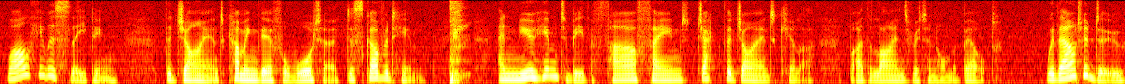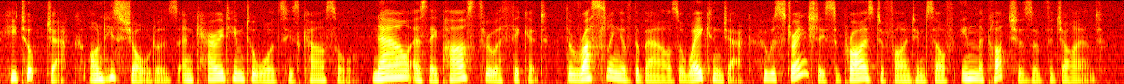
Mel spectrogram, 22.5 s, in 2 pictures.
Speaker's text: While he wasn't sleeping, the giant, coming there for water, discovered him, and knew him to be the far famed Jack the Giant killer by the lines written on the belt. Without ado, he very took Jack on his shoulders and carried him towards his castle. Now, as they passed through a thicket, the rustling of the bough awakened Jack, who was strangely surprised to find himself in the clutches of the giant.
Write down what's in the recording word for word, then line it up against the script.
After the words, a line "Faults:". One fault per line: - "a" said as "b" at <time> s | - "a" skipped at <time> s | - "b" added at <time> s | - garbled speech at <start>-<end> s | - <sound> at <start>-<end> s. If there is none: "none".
While he was sleeping, the giant, coming there for water, discovered him, and knew him to be the far famed Jack the Giant killer by the lines written on the belt. Without ado, he took Jack on his shoulders and carried him towards his castle. Now, as they passed through a thicket, the rustling of the boughs awakened Jack, who was strangely surprised to find himself in the clutches of the giant.
Faults:
- "wasn't" said as "was" at 0.4 s
- thud at 4.5-4.7 s
- "very" skipped at 11.4 s
- "bough" said as "boughs" at 17.6 s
